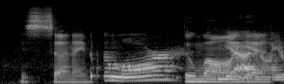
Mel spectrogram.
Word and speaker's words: Maher: How do you pronounce his name? His surname. Bill Maher.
